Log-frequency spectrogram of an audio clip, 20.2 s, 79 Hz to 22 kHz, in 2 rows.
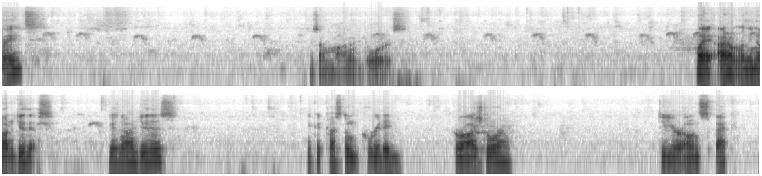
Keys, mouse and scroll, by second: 1.3 click, 5.6 click, 6.8 click, 7.5 click, 9.7 click, 12.2 click, 13.9 click.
